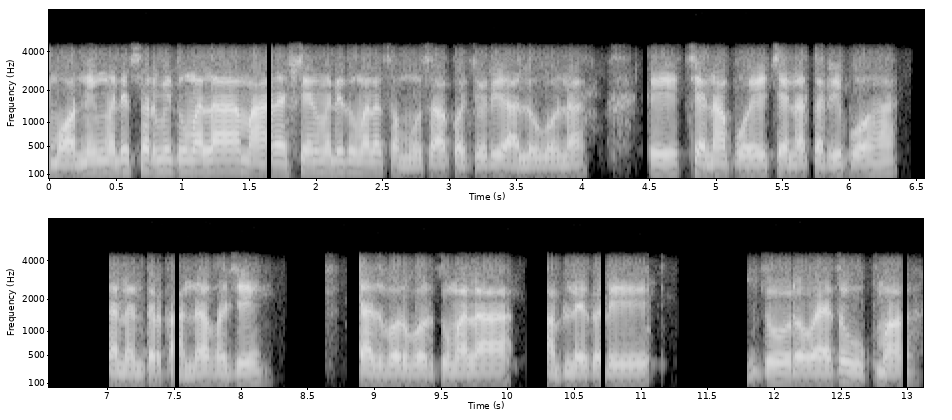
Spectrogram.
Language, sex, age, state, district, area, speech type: Marathi, male, 30-45, Maharashtra, Amravati, rural, conversation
